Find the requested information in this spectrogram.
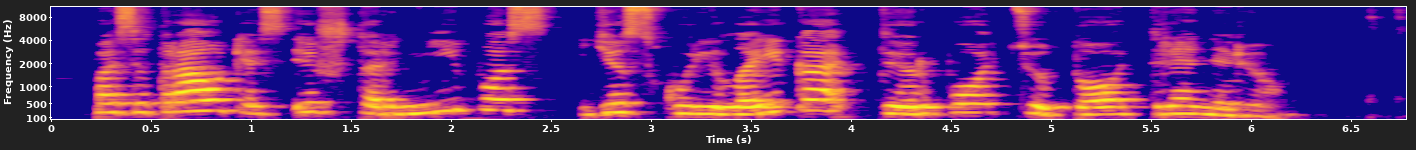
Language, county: Lithuanian, Tauragė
